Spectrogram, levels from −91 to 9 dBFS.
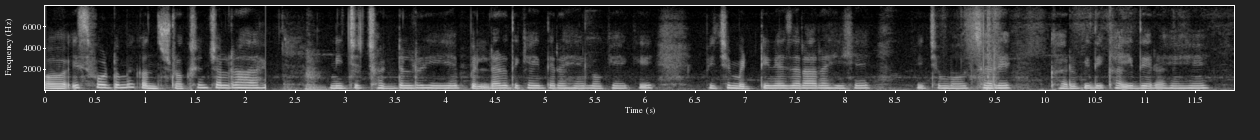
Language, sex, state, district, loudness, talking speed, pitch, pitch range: Hindi, female, Bihar, Purnia, -15 LUFS, 190 wpm, 220 Hz, 215-225 Hz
